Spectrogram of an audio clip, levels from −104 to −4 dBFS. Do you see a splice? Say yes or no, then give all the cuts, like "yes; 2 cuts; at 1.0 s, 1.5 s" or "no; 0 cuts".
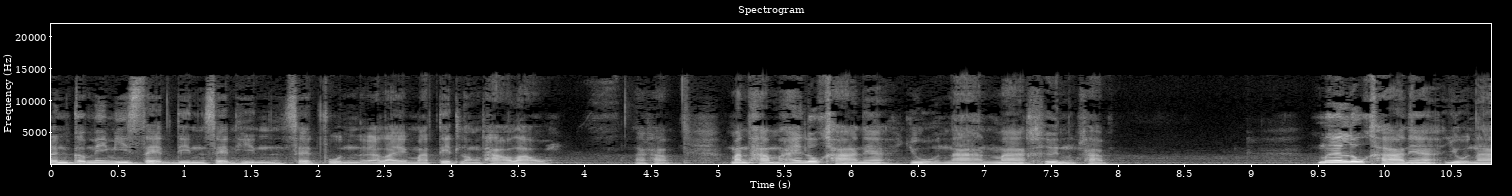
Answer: no; 0 cuts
